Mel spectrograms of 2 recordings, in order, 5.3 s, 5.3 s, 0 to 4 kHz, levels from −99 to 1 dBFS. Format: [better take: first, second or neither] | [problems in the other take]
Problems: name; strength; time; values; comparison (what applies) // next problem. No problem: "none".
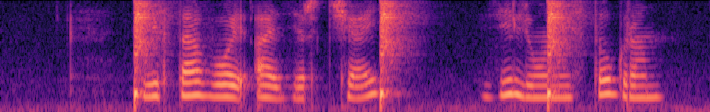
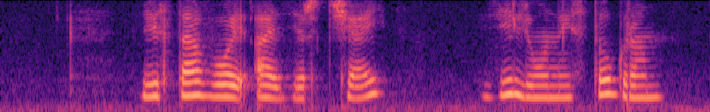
second | background sound (Hi-hat); as loud as the speech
